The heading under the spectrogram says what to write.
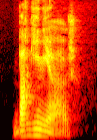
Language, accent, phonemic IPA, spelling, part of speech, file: French, France, /baʁ.ɡi.ɲaʒ/, barguignage, noun, LL-Q150 (fra)-barguignage.wav
- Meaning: 1. hesitation 2. bargaining, haggling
